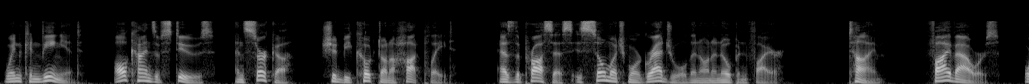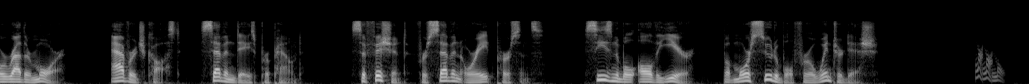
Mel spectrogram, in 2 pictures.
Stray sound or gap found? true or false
true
